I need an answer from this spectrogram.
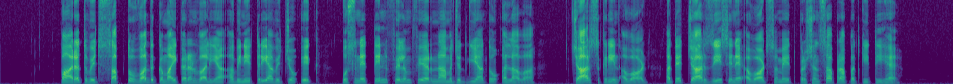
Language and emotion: Punjabi, neutral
